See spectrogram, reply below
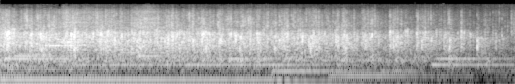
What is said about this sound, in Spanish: Désele un fuerte aplauso al Señor.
